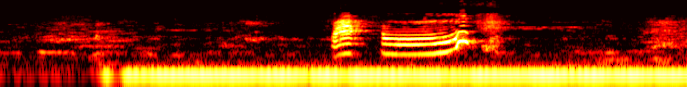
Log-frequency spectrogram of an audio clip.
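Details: Single rasping, upward-bending call from a desi Indian parrot in Punjab, preceded by a short harsh note, heard over a loud steady low hum.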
